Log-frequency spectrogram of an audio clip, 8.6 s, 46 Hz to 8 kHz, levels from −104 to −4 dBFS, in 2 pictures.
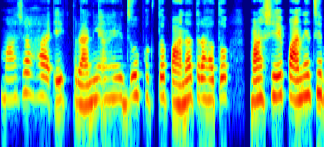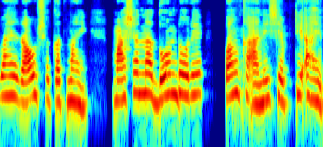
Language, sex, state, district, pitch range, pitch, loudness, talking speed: Marathi, female, Maharashtra, Dhule, 240-280 Hz, 255 Hz, -19 LUFS, 155 wpm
